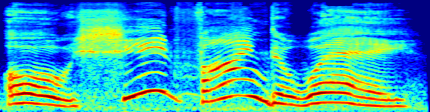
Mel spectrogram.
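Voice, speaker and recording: A woman voicing a tiny, chatty, cheeky floating fairy companion with a squeaky childlike voice in a video game. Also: huge pitch swings, drawn-out words, exaggerated voice. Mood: earnest, insistent. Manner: speaks of self in third person, perky and emphatic.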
